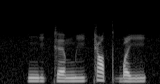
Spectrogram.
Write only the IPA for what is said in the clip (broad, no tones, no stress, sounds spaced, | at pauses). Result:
ŋ i k ɛ m i k i tˤ ɓ i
